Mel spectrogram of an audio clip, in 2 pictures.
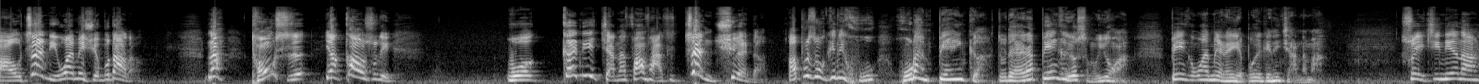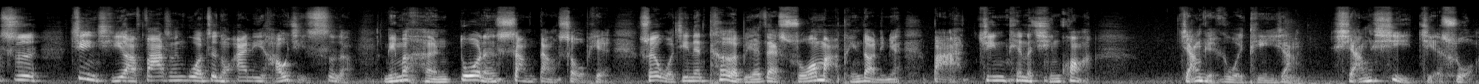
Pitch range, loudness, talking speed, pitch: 150-215 Hz, -14 LUFS, 255 characters per minute, 180 Hz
